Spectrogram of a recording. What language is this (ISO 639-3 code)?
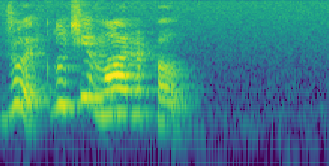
rus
